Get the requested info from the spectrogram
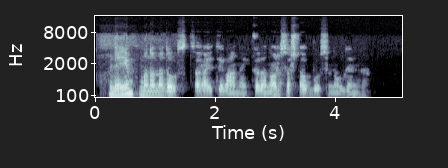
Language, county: Lithuanian, Kaunas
